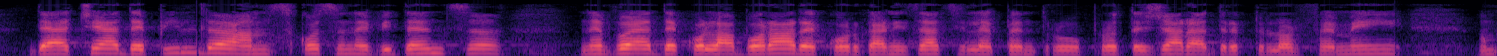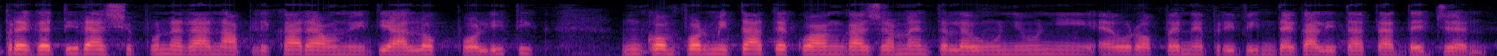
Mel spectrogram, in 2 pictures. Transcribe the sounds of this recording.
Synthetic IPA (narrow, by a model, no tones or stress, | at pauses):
d̪e̞at͡ʃe̞jad̪e̞pild̪əamsko̞sɨne̞vid̪e̞nt̪sə | ne̞vo̞jad̪e̞ko̞labo̞ɾaɾe̞kuo̞rɡanizat̪siːle̞pe̞nt̪ɾupɾo̞t̪e̞ʒaɾead̪ɾe̞p̚t̪uɾilo̞rfe̞me̞jijɨnpɾe̞ɡət̪iɾeaʃipune̞ɾeaɨnaplikaɾeaunujd̪ialo̞ɡ̚po̞lit̪ik | ɨŋko̞nfo̞rmit̪at̪e̞kuaŋɡaʒame̞nt̪e̞le̞uniunie̞uɾo̞pe̞ne̞pɾivind̪e̞ɡalit̪at̪ead̪e̞d͡ʒe̞n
